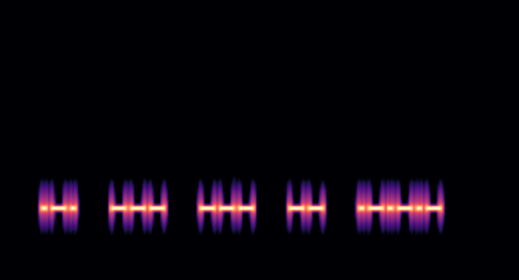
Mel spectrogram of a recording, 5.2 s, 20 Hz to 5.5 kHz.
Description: Morse code, heard as a keyed tone, about 25 wpm, spaced as for 16 wpm, 700 Hz. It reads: ROOM.
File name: Pinocchio / Pinocchio ch7 10 25 ik1hge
